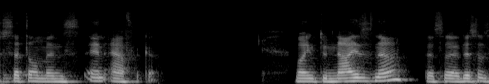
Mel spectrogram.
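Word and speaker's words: Knysna: um first Jewish settlements in Africa going to Nisna. This is how you pronounce this um city um Nisna.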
